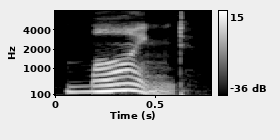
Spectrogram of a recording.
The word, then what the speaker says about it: mind: 我们在读这句话的时候呢，要注意 mind 这个单词的发音，中间是发双元音 I 的这个音。我们在发这个音的时候呢，可以先发啊的这个音，口腔要完全打开，然后再慢慢的滑到 A 这个音的位置上，音量是从强到弱。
